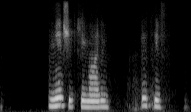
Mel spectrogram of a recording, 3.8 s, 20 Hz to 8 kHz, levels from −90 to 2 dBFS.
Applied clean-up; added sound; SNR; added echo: neural mask model DeepFilterNet 3.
